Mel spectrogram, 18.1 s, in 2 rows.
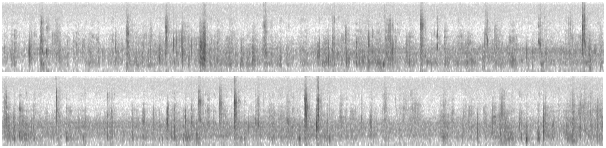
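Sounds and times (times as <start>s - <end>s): person chewing a donut: 0.0s - 18.0s
wet mouth clicks and smacks: 11.4s - 14.9s.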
